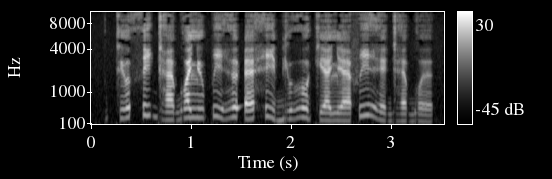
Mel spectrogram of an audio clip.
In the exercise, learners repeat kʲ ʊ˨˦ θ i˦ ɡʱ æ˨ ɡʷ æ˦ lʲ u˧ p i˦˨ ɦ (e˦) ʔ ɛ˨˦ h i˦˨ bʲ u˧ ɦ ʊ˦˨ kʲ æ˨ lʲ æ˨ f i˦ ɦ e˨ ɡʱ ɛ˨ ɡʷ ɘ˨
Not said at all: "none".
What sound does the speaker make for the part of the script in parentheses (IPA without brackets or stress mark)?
ɘ˦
